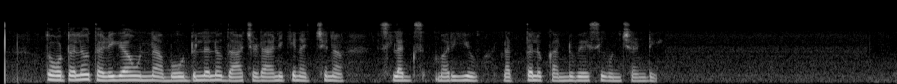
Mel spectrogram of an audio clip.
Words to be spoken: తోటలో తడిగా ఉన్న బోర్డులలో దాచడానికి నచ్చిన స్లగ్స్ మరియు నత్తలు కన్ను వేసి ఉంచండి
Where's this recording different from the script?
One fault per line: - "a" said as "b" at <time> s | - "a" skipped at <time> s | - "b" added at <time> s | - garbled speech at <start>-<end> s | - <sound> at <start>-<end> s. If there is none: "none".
none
